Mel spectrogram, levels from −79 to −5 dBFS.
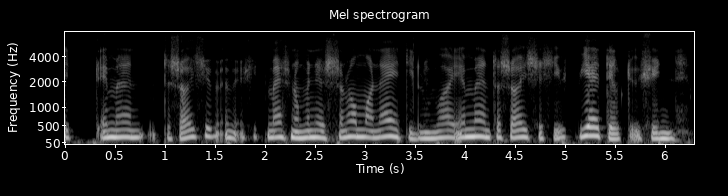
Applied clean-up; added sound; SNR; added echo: neural mask model Resemble Enhance denoiser.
